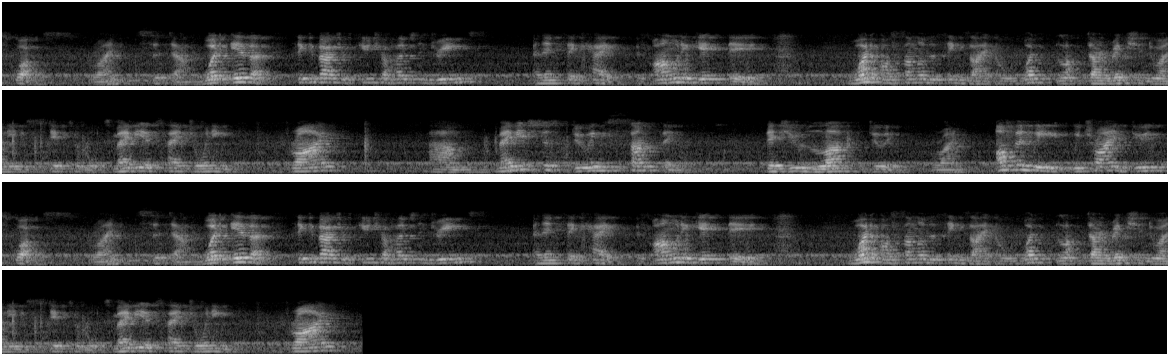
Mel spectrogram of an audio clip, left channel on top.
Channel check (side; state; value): right; drops out; at 15.3 s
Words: squats, right? Sit down. Whatever. Think about your future hopes and dreams, and then think, hey, if I want to get there, what are some of the things what direction do I need to step towards? Maybe it's, hey, joining Thrive. Maybe it's just doing something that you love doing, right? Often we try and do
